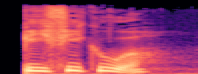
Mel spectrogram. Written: bifigur

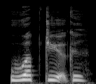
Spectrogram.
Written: uopdyrket

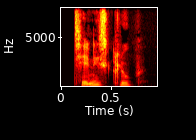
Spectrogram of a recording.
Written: tennisklub

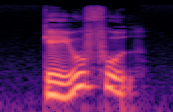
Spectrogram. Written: gavefod

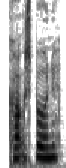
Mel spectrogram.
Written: kongsbonde

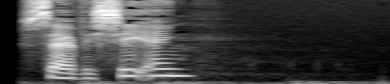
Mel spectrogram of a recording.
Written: servicering

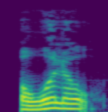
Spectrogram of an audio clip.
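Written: OVERLÅR

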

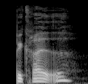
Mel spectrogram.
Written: begræde

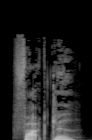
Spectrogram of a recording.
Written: fartglad

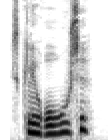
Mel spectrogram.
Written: sklerose

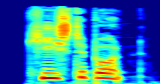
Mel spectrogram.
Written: kistebund

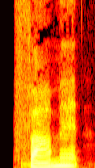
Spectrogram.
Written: farmand

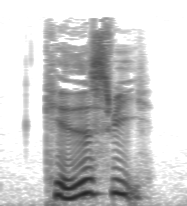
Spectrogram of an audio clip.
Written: kædesvig

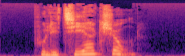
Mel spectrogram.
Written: Politiaktion

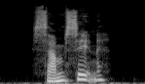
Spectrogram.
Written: samsende

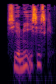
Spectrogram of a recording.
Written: siamesisk

